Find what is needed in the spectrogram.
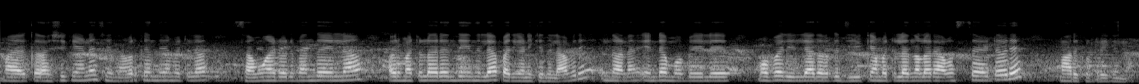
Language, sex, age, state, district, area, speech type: Malayalam, female, 30-45, Kerala, Thiruvananthapuram, urban, spontaneous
